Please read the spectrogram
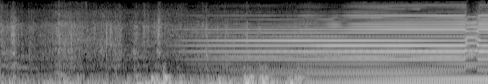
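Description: Bagpipes striking in about a second and a half in: a steady low drone and a held chanter note start together and sound on, after an irregular low rumbling noise.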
